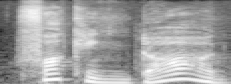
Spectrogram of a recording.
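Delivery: usual speaking voice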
